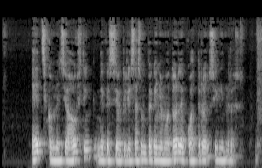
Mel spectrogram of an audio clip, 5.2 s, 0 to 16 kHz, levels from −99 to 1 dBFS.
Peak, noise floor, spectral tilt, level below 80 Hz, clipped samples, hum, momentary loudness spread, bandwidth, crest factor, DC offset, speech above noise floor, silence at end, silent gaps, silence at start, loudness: -8 dBFS; -67 dBFS; -5.5 dB/octave; -54 dBFS; under 0.1%; none; 8 LU; 11.5 kHz; 16 dB; under 0.1%; 44 dB; 0 s; none; 0.65 s; -23 LUFS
